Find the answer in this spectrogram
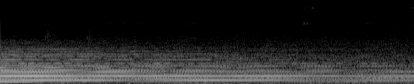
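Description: A piano chord, struck just before, held on the sustain and slowly dying away, with no new notes played.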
